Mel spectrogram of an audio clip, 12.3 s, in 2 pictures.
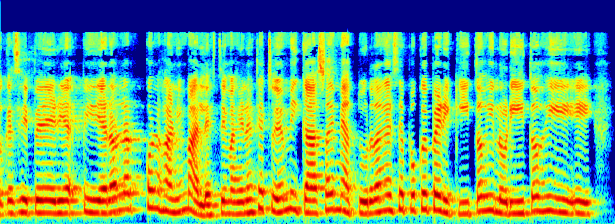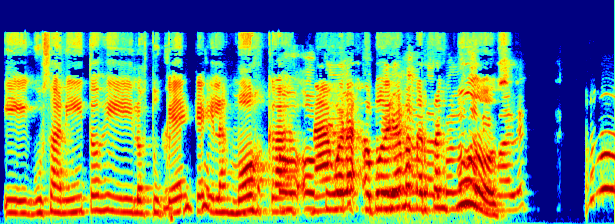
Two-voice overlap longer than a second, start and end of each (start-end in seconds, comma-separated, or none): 8.7-11.3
